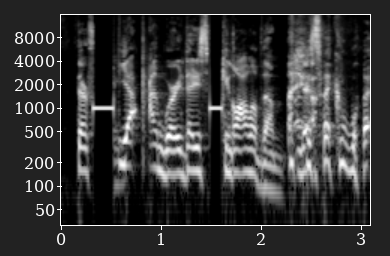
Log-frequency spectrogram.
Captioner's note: beep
